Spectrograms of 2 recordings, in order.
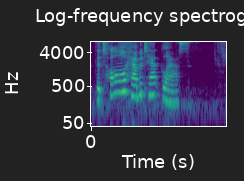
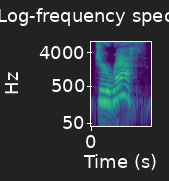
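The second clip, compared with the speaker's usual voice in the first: loud, proud answer called out; calling out; 5 dB louder than usual. Acted. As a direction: call the answer out to the kids.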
